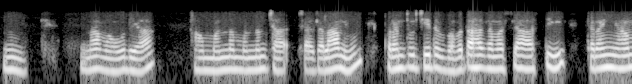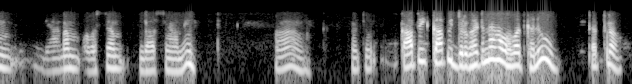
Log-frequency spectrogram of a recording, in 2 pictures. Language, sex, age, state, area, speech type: Sanskrit, male, 18-30, Uttar Pradesh, urban, conversation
